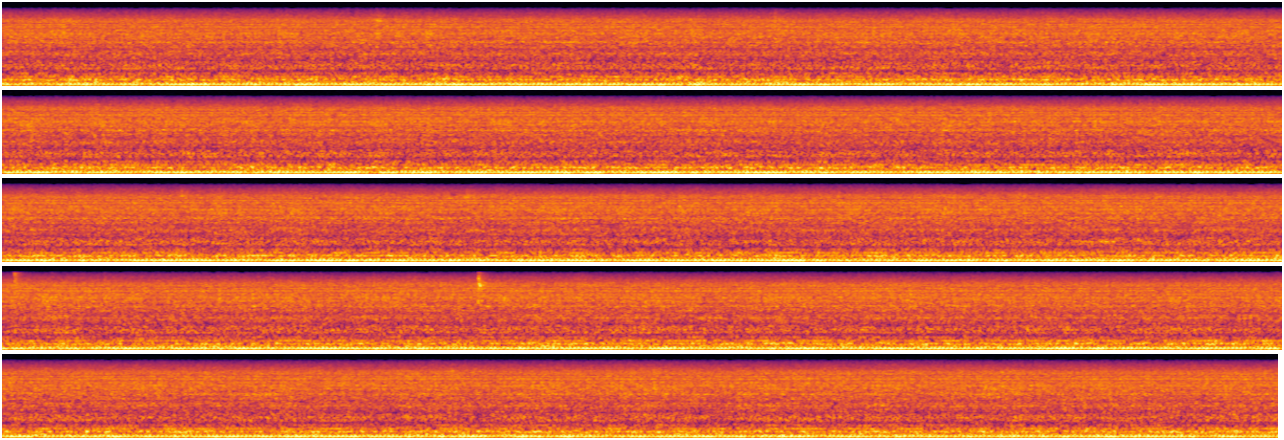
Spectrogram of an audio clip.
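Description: Steady, unchanging hum of an electric fan motor running.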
